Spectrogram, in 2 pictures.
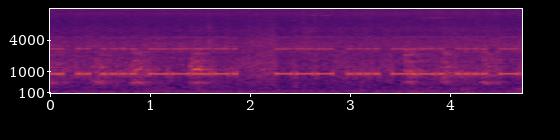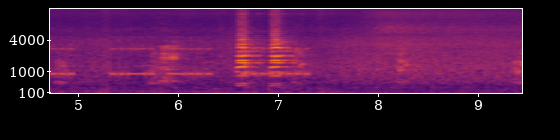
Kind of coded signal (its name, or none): Morse code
